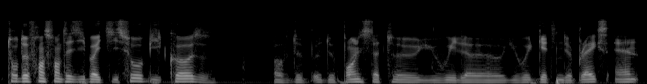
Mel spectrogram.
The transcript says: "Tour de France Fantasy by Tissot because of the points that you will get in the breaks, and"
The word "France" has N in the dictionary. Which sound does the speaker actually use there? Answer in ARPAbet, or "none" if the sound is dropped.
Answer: none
